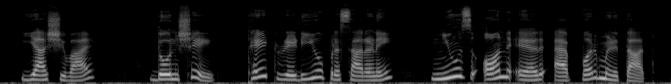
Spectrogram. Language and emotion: Marathi, neutral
